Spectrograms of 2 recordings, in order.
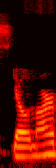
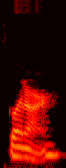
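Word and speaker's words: Sklenar: it's how it's pronounced I thought it was skar but I think it is glenar I see there's an L right after the K so yeah I think it's glenar okay and he he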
